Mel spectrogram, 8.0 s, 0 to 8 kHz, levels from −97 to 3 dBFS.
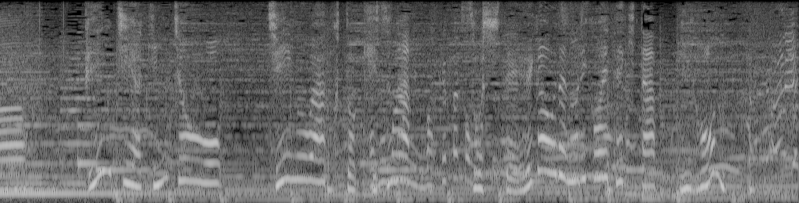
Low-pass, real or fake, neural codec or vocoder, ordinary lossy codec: none; real; none; none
